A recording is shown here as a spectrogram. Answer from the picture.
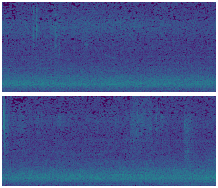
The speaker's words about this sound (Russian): Железная дорога. Какая? Железную дорогу мы проезжали. Что мы нет, ну это шум автомобильный, это не шум железной дороги. Ну, улица, наверное.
